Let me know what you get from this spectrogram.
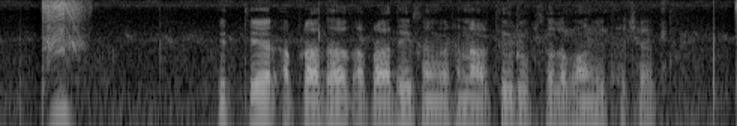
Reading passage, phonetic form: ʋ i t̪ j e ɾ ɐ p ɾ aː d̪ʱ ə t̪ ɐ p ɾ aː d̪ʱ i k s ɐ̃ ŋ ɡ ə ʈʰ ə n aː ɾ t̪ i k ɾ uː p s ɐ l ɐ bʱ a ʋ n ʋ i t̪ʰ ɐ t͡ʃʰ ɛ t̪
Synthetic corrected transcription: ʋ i t̪ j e ɾ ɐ p ɾ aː d̪ʱ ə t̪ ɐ p ɾ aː d̪ʱ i k s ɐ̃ ŋ ɡ ə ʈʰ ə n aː ɾ t̪ʰ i k ɾ uː p s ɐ l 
